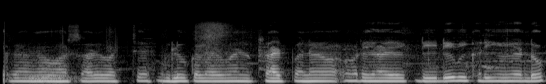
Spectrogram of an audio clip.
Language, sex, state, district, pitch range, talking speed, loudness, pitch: Hindi, male, Chhattisgarh, Korba, 150-155 Hz, 195 wpm, -24 LUFS, 150 Hz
